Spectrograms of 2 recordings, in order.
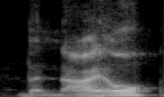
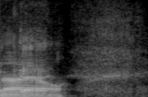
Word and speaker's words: Nihil: close out part 1 kind of introduces the Nile. Is that how they're Yes, pronounced? the Okay. Nile.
